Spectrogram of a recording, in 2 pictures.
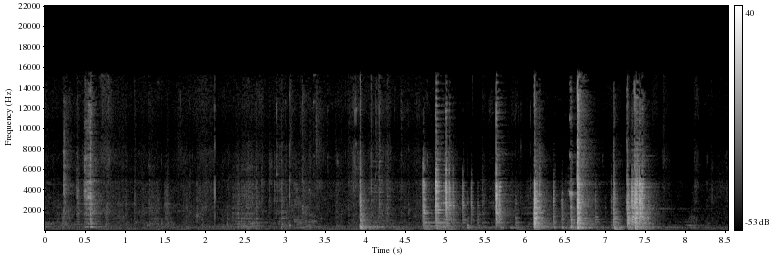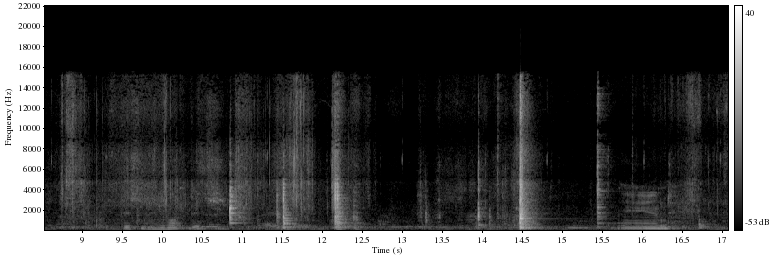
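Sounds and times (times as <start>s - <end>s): scratchy rustles: 8.7s - 11.9s.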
